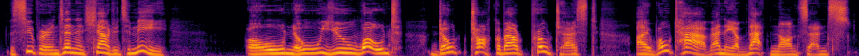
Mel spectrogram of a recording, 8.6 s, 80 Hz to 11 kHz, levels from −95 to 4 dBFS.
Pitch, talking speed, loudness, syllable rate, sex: 185 Hz, 140 wpm, -19 LUFS, 4.4 syllables/s, female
